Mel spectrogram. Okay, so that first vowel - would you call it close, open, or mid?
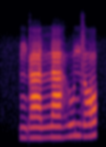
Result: open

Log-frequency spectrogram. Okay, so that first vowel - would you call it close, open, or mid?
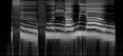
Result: close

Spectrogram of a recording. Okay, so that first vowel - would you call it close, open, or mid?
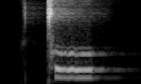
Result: mid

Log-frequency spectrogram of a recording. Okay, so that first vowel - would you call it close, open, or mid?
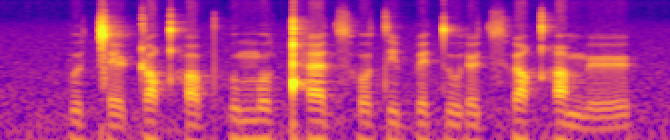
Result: close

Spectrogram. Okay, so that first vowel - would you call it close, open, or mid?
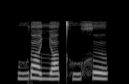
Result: close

